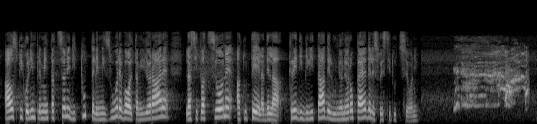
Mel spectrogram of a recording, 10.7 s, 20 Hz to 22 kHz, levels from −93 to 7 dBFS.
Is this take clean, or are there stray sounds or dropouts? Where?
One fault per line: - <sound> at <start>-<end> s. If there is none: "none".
- laugh at 9.1-10.6 s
